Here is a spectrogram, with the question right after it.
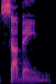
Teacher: You don't close your mouth to pronounce the M.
